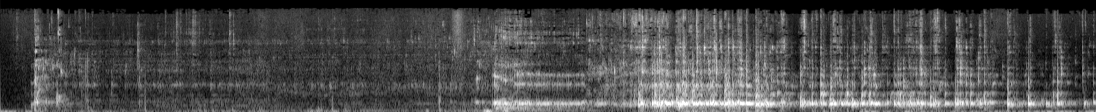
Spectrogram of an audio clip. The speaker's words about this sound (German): Das ist der Bodensee und der Bodensee ist auch ein Badesee. Und dieser Bodensee-Badwanne ziehen wir jetzt einmal den Stöpsel raus.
